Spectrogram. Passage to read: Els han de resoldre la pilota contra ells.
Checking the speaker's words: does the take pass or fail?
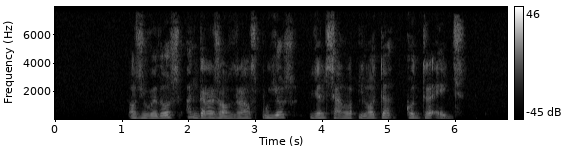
fail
